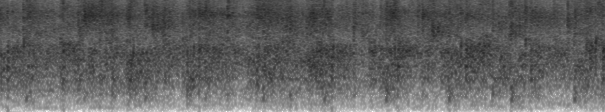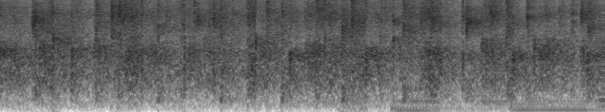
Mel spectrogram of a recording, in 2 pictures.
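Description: Loud, dense applause from a theatre audience at a live comedy show, a continuous wash of many hands clapping, with a low hum entering near the end.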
